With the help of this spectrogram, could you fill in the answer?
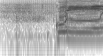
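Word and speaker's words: قُلْ: Ya, jangan sampai terpantul lamnya, karena lam tidak termasuk huruf qalqalah. Kul ya, ditahan dulu lidahnya, kemudian pengucapan huruf berikutnya baru dilepas ya. Jangan langsung dilepas itu lidahnya, kalau dilepas maka akan terpantul.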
